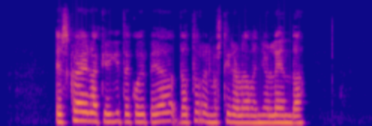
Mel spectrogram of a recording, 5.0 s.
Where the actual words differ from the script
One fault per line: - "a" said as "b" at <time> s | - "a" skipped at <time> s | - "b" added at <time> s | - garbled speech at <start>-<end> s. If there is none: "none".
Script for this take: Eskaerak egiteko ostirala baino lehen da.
- "epea datorren" added at 1.9 s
